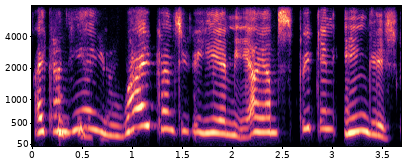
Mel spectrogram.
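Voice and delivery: high, insistent protest; indignant nurse insisting she speaks English; exasperated retort. Retold or imitated. Retort to Canadians.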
